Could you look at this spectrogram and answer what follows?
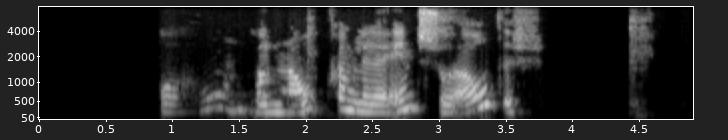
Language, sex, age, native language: Icelandic, female, 40-49, Icelandic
